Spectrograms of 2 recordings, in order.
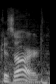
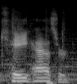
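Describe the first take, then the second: First: The name is said as one smooth word. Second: The name is split into a letter and a word. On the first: The speaker calls it right. "it's Kazard" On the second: The speaker calls it wrong. "how many people are like K Hazard"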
